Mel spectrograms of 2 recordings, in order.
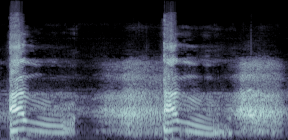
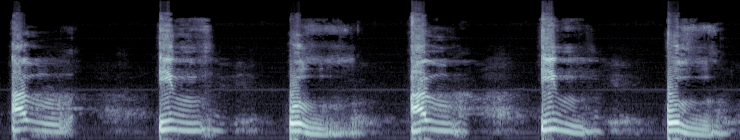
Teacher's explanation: حمزہ ذال زبر از، حمزہ ذال زیر اذ. ذال کو جب ادا کریں گے زبان کا سرا اوپر کے جو سامنے والے 2 دانت ہیں اس کے اندرونی کنارے سے لگائیں گے، یہ اس کا مخرج ہے، اس کے نکلنے کی جگہ ہے.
